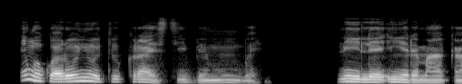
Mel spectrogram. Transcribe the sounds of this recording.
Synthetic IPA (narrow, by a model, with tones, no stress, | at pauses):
e˦ŋʷe˨kʷa˨ɾo˦ɲ˦o˨tu˦kɾa˦ɪ˨sti˦be˨m̩˦ŋ͡m̩˦ɡ͡be˨ | niː˦le˦i˦ɲe˨ɾe˨m̩a˦ka˦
